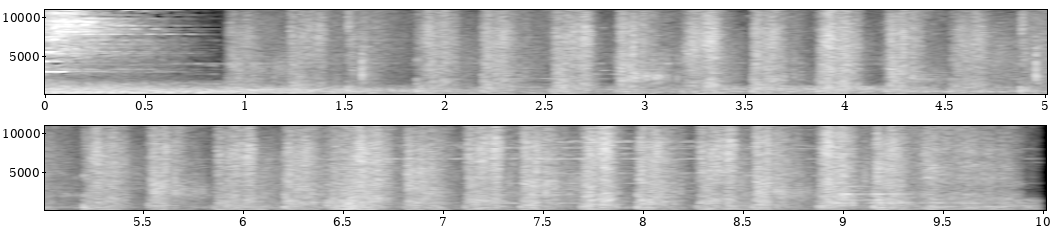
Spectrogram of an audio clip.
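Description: Quick footsteps crunch on snow.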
